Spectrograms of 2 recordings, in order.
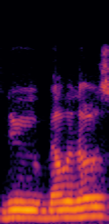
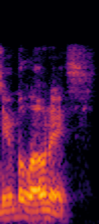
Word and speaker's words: New Melones: pronounce that other place, New Melanos or Yeah, Melones? New Melones.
